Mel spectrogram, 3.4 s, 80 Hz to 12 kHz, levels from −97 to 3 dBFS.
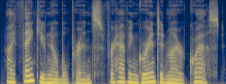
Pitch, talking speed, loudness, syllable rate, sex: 155 Hz, 175 wpm, -16 LUFS, 4.8 syllables/s, female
